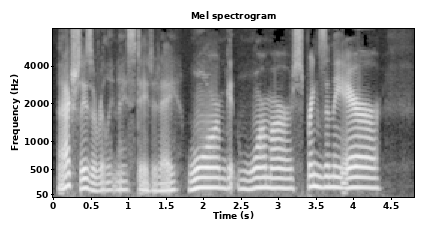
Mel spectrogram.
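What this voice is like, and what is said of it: Voice sounding a little different. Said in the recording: “my voice sounds a little different ... I'm enjoying some seasonal allergies right now.”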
